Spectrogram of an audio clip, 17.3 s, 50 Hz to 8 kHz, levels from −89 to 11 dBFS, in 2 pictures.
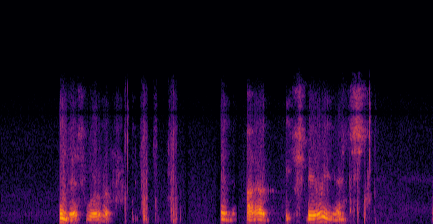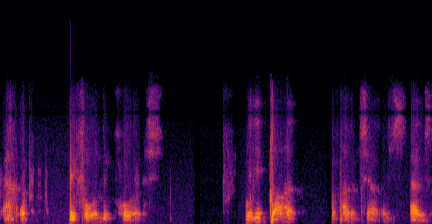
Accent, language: American, English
